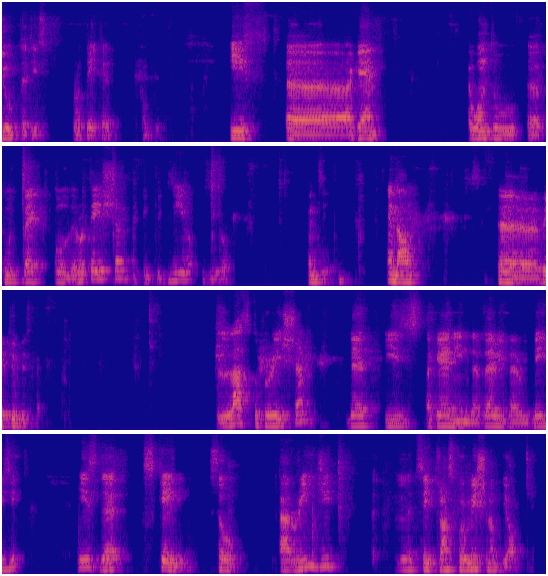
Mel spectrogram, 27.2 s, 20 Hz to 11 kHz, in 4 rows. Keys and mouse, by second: 3.0-7.4 drag, 7.6 click, 8.9-10.3 drag, 10.8 middle click, 13.6 middle click.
